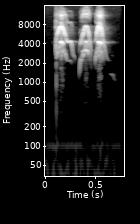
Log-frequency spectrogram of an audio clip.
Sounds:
squeak

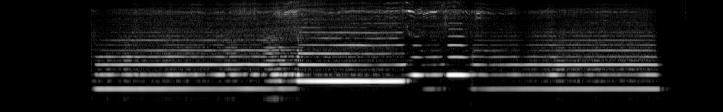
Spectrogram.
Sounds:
wind instrument
music
musical instrument

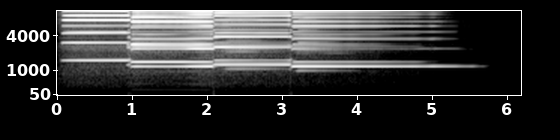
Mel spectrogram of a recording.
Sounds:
music
musical instrument
harmonica

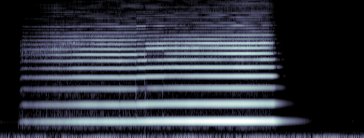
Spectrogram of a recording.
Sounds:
music
musical instrument
bowed string instrument

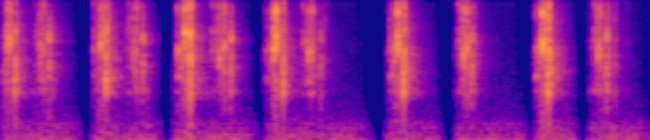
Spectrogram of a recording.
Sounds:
tools

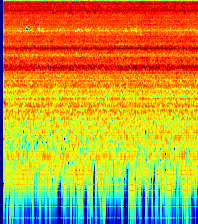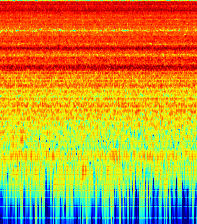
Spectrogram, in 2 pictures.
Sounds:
hiss

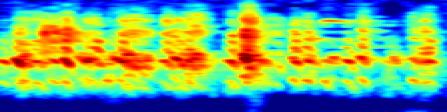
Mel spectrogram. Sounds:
animal
wild animals
bird

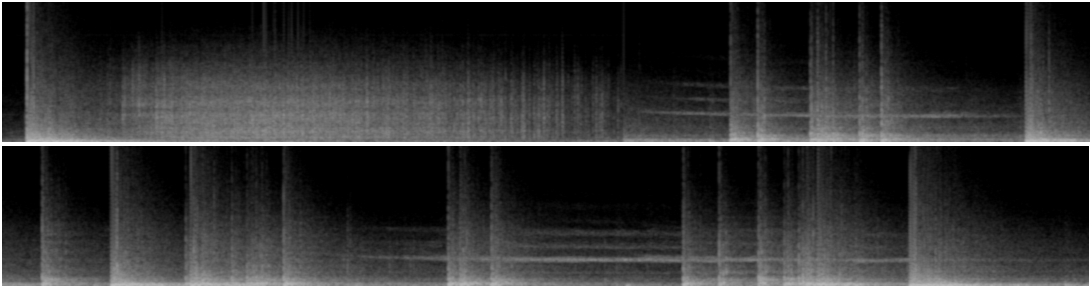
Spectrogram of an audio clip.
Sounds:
explosion
fireworks

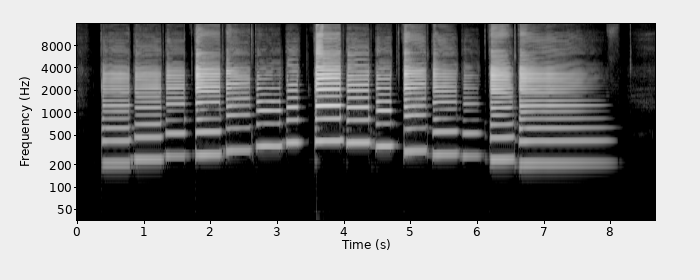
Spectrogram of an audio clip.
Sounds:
music
woodwind instrument
musical instrument

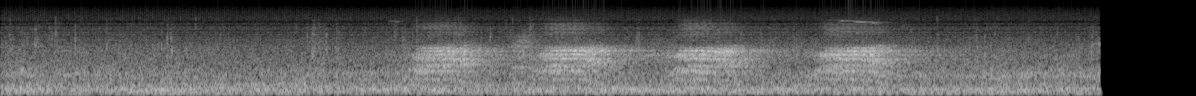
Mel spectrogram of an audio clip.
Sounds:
wild animals
bird
crow
animal

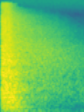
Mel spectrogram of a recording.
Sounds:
explosion
gunshot

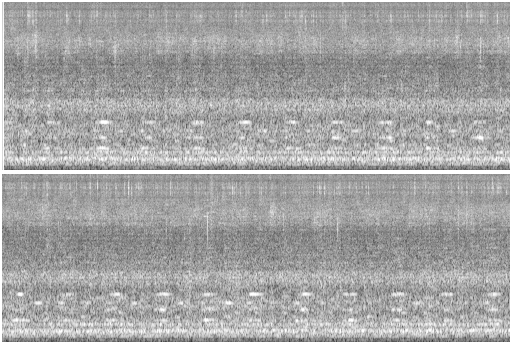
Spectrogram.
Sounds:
engine

